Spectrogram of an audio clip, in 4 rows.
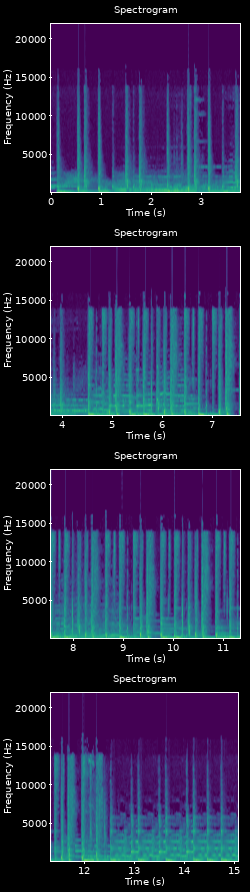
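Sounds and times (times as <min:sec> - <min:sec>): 
Arabic dance beats: 0:00.2 - 0:15.0.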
